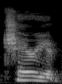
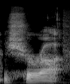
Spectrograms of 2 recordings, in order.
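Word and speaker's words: Chiarot: I like Chariot better, though.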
